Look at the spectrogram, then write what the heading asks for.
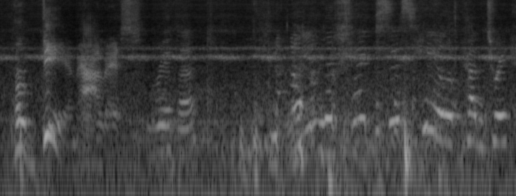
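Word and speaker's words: Pedernales River: Pronounced Pertinalis River.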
